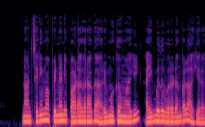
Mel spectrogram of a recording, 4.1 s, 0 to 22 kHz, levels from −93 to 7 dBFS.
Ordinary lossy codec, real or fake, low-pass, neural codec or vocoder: MP3, 64 kbps; real; 14.4 kHz; none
